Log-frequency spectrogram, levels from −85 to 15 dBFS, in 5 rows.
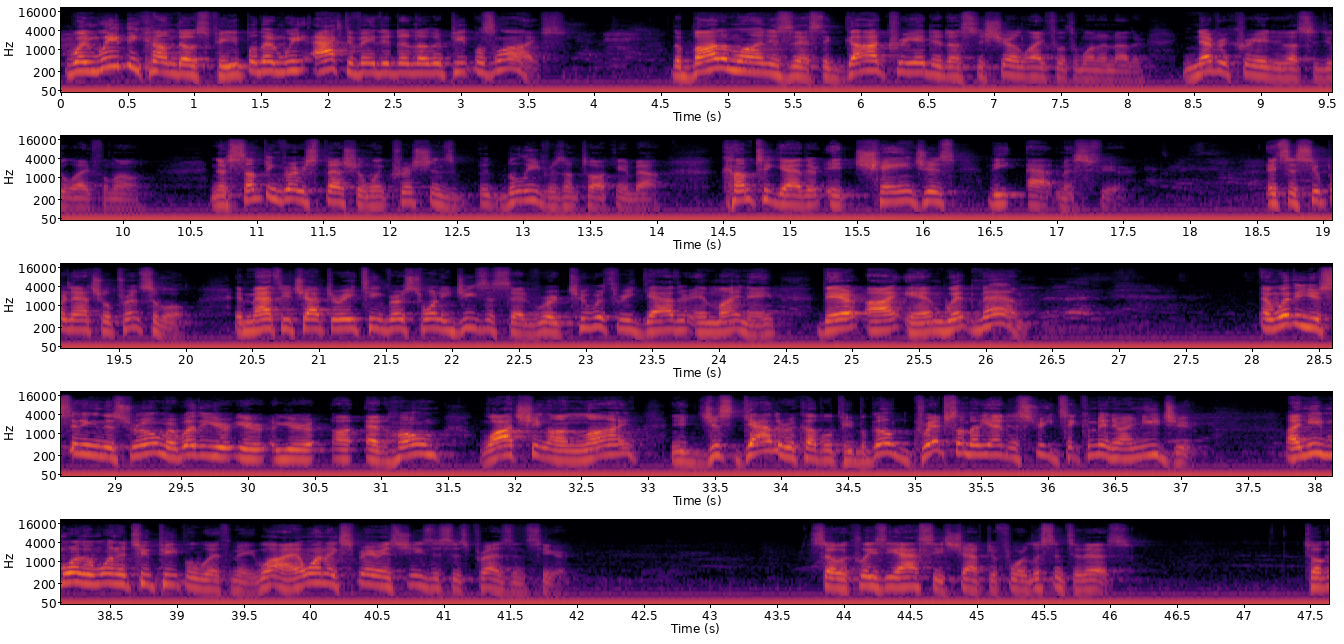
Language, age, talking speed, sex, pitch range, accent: English, 60-79, 180 wpm, male, 135-190 Hz, American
